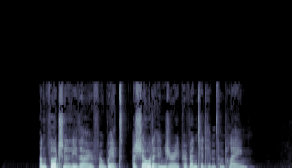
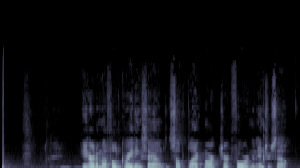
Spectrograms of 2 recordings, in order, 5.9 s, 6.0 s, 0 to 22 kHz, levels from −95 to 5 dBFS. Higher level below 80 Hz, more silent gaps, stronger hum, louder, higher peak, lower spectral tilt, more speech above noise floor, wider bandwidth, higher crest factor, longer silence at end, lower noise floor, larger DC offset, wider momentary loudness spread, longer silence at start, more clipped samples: first, -42 dBFS vs -60 dBFS; neither; neither; first, -21 LUFS vs -33 LUFS; first, 0 dBFS vs -14 dBFS; about the same, -6.5 dB/octave vs -6.5 dB/octave; first, 67 dB vs 35 dB; about the same, 11.5 kHz vs 12.5 kHz; about the same, 22 dB vs 20 dB; first, 0.95 s vs 0.3 s; first, -88 dBFS vs -68 dBFS; neither; first, 14 LU vs 10 LU; second, 0.8 s vs 1.25 s; neither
